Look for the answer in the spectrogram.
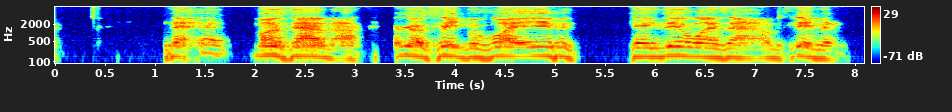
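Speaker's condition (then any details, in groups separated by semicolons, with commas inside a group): ALS/MND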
